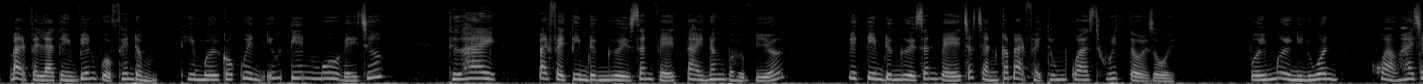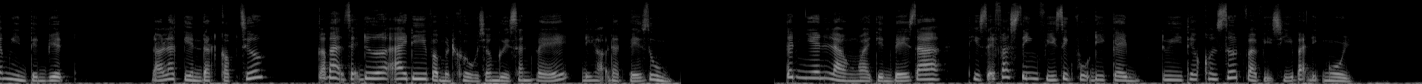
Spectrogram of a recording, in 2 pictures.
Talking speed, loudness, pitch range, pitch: 210 wpm, -35 LUFS, 180-260 Hz, 220 Hz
